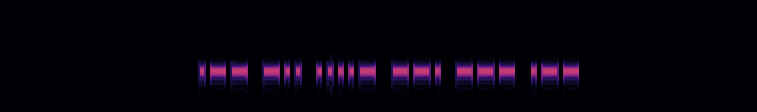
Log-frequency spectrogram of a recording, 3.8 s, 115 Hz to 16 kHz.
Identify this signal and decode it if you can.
Morse code, heard as a keyed tone, about 44 wpm, 700 Hz. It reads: WD4GOW
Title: USA Call Signs - 6 Characters - 4x Character Spacing - 45wpm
